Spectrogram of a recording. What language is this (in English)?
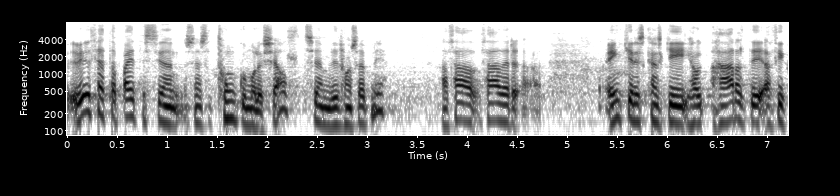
Icelandic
